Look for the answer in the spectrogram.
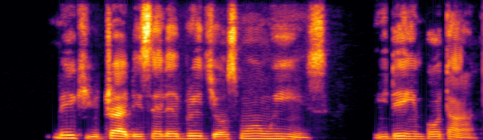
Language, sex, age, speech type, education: Nigerian Pidgin, male, 15-29, spontaneous, tertiary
